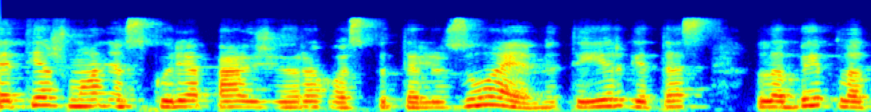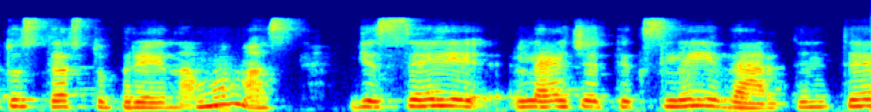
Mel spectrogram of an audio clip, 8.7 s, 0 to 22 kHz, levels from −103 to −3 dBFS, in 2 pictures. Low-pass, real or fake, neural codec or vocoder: 10.8 kHz; real; none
